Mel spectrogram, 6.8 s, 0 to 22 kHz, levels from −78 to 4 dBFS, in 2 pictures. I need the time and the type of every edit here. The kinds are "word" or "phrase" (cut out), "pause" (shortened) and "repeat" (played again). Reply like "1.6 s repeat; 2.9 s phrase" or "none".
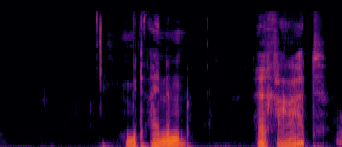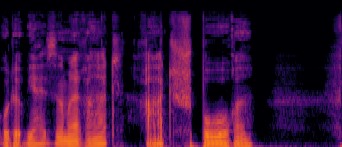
none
